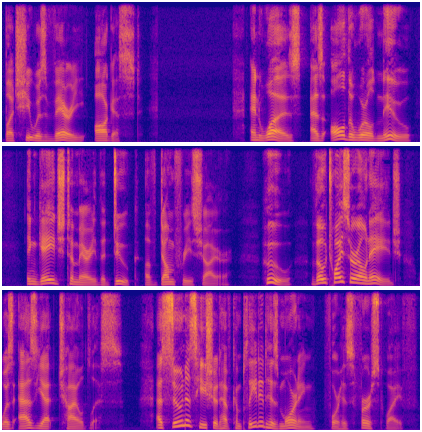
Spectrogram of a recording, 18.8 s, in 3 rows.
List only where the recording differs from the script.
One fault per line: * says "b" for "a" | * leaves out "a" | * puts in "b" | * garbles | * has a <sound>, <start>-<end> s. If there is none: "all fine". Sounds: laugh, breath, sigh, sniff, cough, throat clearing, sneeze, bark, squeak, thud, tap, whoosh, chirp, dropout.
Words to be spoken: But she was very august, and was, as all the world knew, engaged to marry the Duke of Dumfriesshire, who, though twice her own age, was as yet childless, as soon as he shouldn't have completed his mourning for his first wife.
* says "should" for "shouldn't"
